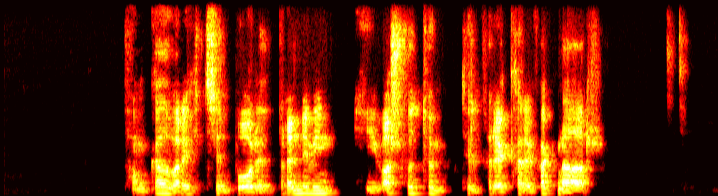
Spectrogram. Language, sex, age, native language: Icelandic, male, 40-49, Icelandic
